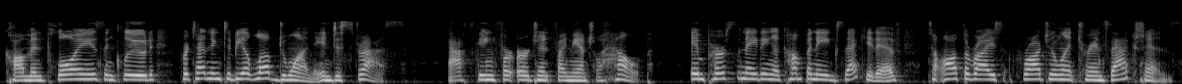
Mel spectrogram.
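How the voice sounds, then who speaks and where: A woman narrates a news segment from a script, steady and measured. The audio has a slightly muffled, lo-fi quality. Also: fairly high pitch. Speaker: news anchor.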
